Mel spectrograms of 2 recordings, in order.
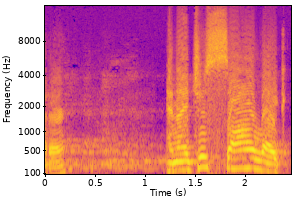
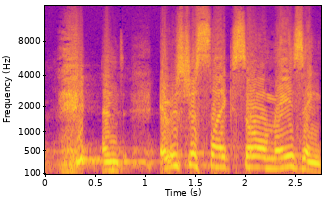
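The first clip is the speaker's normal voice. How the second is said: laughing; 6 semitones higher than usual. Real, not acted. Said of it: "laughing while telling".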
